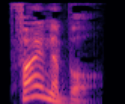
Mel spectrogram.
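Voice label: "finable", British English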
